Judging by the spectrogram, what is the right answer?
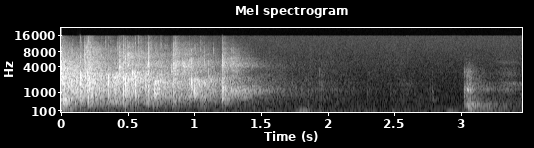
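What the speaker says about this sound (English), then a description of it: "Round of applause again for all." Audience applause at a Science Slam science-communication event, a burst of clapping that fades out over about a second and a half into near quiet, followed by a brief thump.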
